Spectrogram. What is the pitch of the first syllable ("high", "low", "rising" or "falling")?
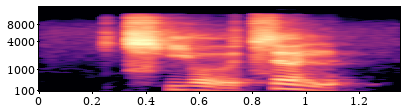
low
